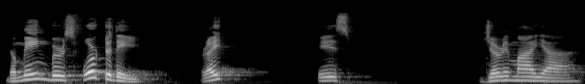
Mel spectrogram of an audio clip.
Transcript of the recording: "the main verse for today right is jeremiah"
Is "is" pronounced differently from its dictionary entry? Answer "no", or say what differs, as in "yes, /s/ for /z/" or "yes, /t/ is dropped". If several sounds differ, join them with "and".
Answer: yes, /s/ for /z/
